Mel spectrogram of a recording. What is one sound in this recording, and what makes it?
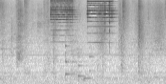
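A small electronic buzzer beeps in short high tones.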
